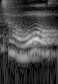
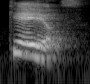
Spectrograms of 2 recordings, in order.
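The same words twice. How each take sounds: First: The word begins with a ch sound. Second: The word begins with a k sound. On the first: The speaker calls it wrong. "Don't say chaos. This is not chaos" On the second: The speaker calls it right. "This is chaos"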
